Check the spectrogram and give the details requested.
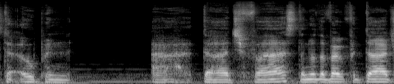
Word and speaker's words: Durge: Tony Z says to open the guy that rhymes with splurge. I love that. And that is it. I think I've mentioned everybody there. So it's definitely Durge, isn't it?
